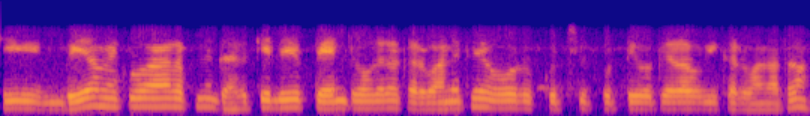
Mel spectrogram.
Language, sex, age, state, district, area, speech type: Hindi, male, 30-45, Madhya Pradesh, Harda, urban, conversation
